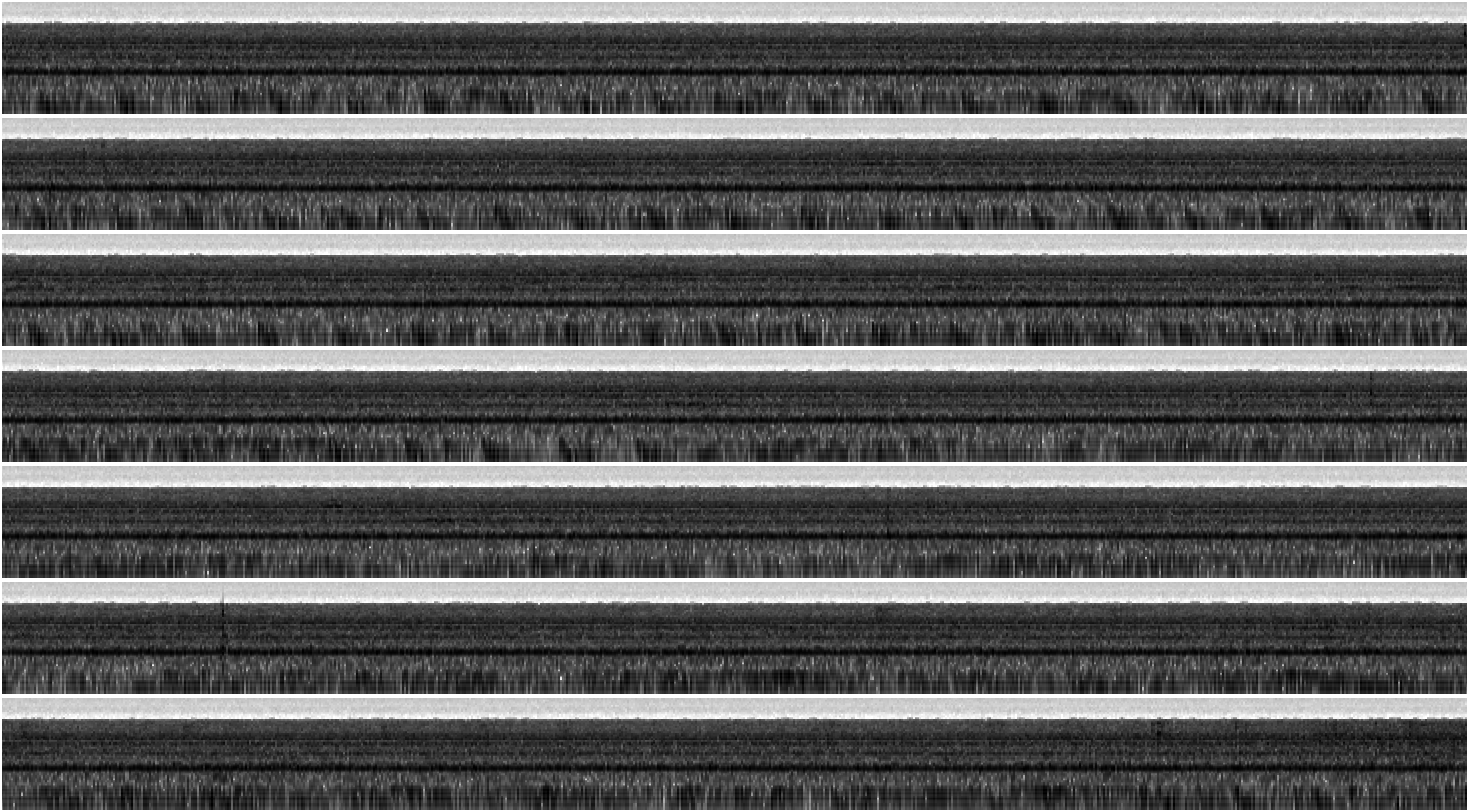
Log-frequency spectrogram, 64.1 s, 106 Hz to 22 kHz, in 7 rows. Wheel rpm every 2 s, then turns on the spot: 0, 0, 0, 0, 0, 0, 0, 0, 0, 0, 0, 0, 0, 0, 0, 0, 0, 0, 0, 0, 0, 0, 0, 0, 0, 0, 0, 0, 0, 0, 0, 0.
none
